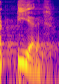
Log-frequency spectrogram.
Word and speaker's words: TEAR: आगे TEAR, टी से हो गया ट, EA का उच्चारण ई, आर से र, यह लिखा गया आपका टीयर, TEAR टीयर।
